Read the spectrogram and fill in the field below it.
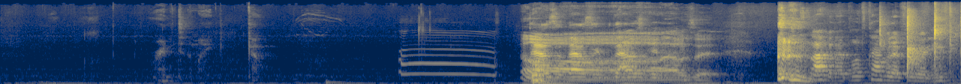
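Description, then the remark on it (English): A male cat named Winnie meows: first a short, soft, steady-pitched mew, then louder, drawn-out wavering meows, after a few seconds of near-quiet with faint scratchy rustles. “Did you hear him? One more time. Go. Go, Winnie.”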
